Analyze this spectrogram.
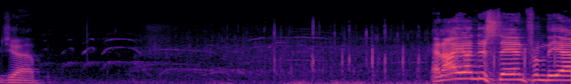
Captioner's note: applause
